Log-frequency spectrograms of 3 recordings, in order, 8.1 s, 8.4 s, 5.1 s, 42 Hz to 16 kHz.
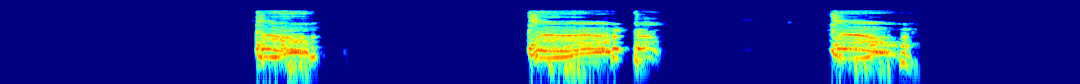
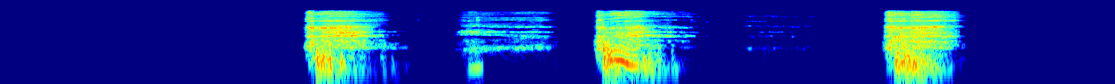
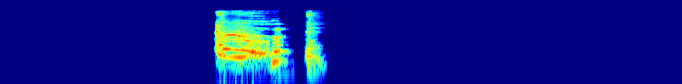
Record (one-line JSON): {"three_cough_length": "8.1 s", "three_cough_amplitude": 31034, "three_cough_signal_mean_std_ratio": 0.41, "exhalation_length": "8.4 s", "exhalation_amplitude": 32768, "exhalation_signal_mean_std_ratio": 0.36, "cough_length": "5.1 s", "cough_amplitude": 28290, "cough_signal_mean_std_ratio": 0.27, "survey_phase": "beta (2021-08-13 to 2022-03-07)", "age": "45-64", "gender": "Male", "wearing_mask": "No", "symptom_cough_any": true, "symptom_runny_or_blocked_nose": true, "symptom_onset": "3 days", "smoker_status": "Never smoked", "respiratory_condition_asthma": false, "respiratory_condition_other": false, "recruitment_source": "Test and Trace", "submission_delay": "1 day", "covid_test_result": "Positive", "covid_test_method": "RT-qPCR", "covid_ct_value": 21.0, "covid_ct_gene": "N gene", "covid_ct_mean": 21.4, "covid_viral_load": "97000 copies/ml", "covid_viral_load_category": "Low viral load (10K-1M copies/ml)"}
